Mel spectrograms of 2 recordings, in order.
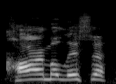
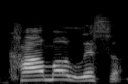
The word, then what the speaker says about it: Kamalissa: yeah comma listen now people call her car melissa like they have all these different pronunciations but they're the correct pronunciation is kamalissa anything but that you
